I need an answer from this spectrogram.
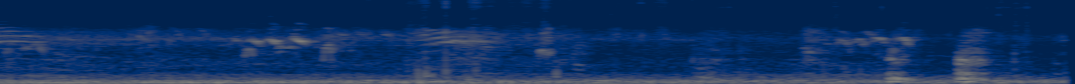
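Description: Birds calling in short, high, arching chirps several times, over a steady low rumble. Two short lower sounds come near the end.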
